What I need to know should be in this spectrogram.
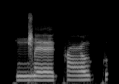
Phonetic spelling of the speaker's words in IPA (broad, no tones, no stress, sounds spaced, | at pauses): ŋ͡ǁ ɛː k ʕ ʊ k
